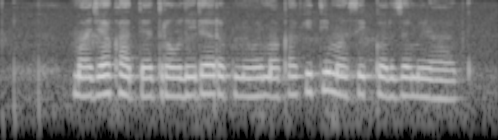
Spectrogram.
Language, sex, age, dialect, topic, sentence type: Marathi, female, 18-24, Southern Konkan, banking, question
